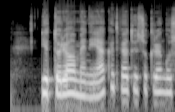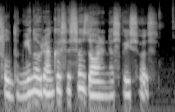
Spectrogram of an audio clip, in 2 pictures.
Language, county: Lithuanian, Kaunas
